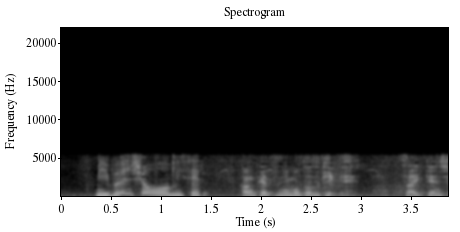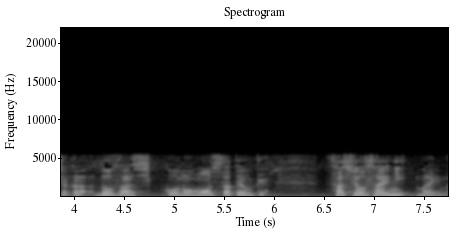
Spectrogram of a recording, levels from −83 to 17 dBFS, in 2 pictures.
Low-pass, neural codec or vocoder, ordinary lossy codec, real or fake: 5.4 kHz; none; none; real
